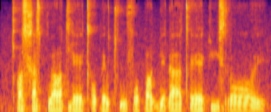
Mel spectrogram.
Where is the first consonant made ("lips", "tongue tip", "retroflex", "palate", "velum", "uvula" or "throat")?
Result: uvula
